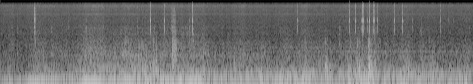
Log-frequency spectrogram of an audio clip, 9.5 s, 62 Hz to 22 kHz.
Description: WRX 2016 front suspension noise.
